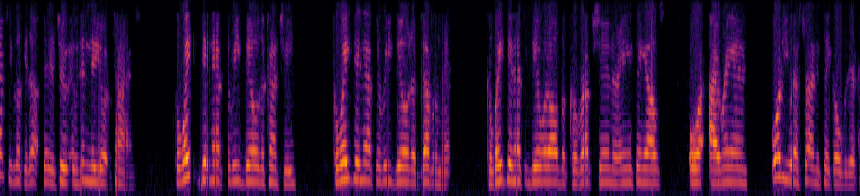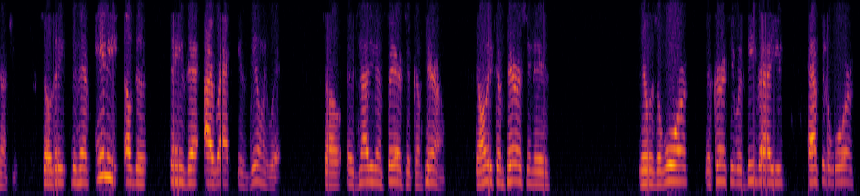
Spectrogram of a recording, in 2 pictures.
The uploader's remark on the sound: TNTSuperfantastic Conference Call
